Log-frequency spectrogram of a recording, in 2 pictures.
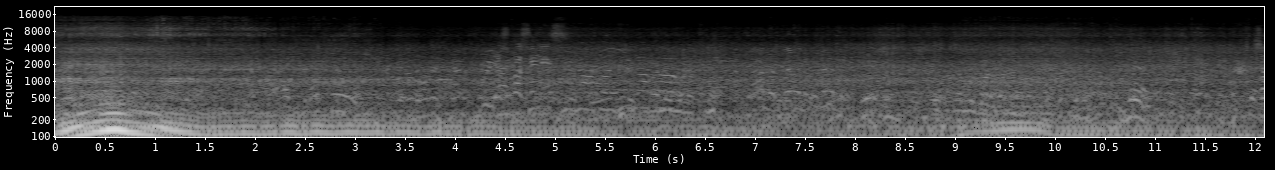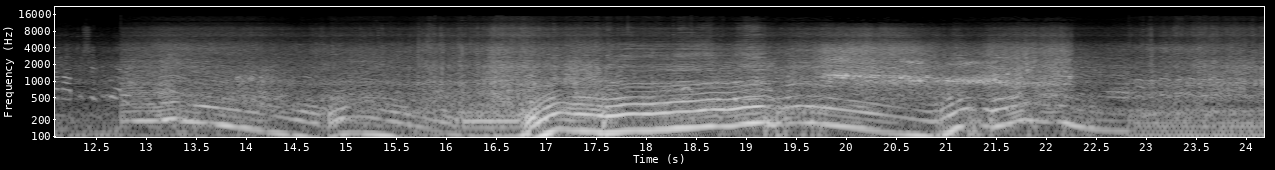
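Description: A small car engine revs hard, rising and falling as the car swerves through tight turns.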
